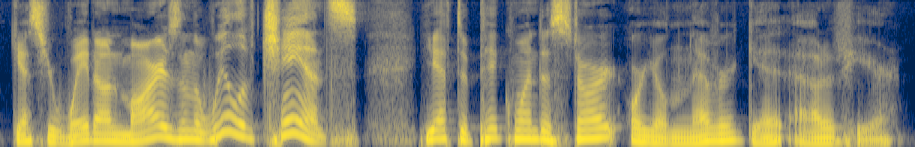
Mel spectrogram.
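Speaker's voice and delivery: ordinary talk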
